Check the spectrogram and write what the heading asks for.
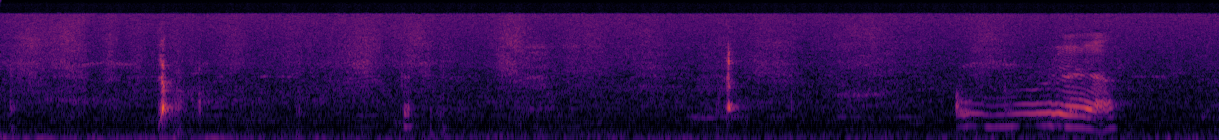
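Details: Two sharp, brief hiccups in a quiet room, followed by a short voiced babble; hiccups.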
